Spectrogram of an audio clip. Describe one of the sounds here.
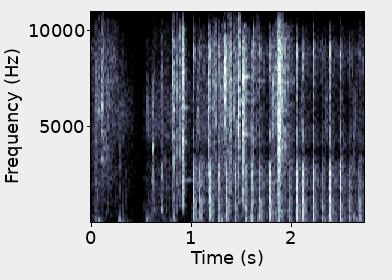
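A rifle fires in a rapid burst of shots.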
